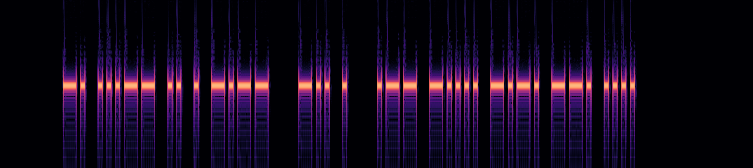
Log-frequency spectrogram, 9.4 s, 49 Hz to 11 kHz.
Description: Morse code, heard as a keyed tone, about 22 wpm, 700 Hz. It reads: N3IEY DE W6CGH
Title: USA Callsign DE Callsign - 5 Characters - 22wpm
